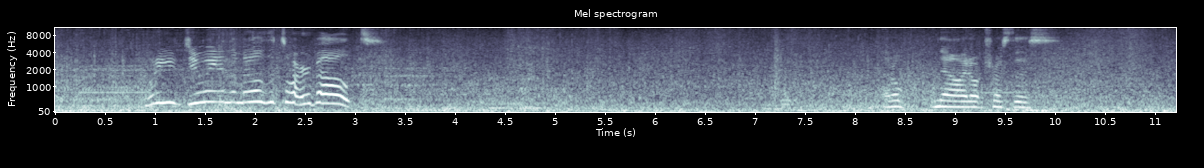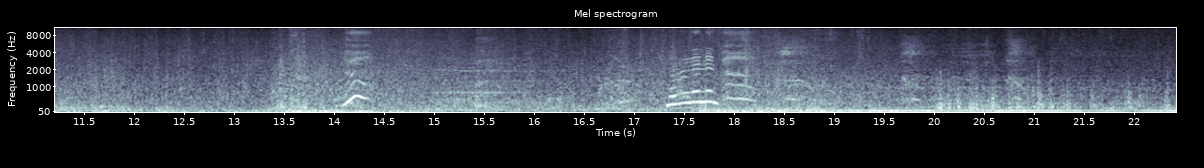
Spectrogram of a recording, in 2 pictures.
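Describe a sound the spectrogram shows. Waves slosh and churn on rough open water.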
